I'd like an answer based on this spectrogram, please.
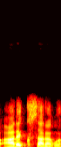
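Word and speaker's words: Alexa: 근데 웃긴 거는 이제 그 알렉사가 일본에서는 알렉사라고 발음 안 하고 아레쿠사라고 하거든요.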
